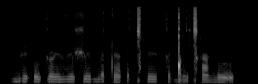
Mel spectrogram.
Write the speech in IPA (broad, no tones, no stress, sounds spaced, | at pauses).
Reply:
b ʉ ʔ ĩ k ɹ ʉ v ʉ ʃ ʉ b ə t ə̃ ʔ ə ǀʰ ʉ k ə ɡ͡ǃ ə̃ ǀʰ ã ɦ ĩ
